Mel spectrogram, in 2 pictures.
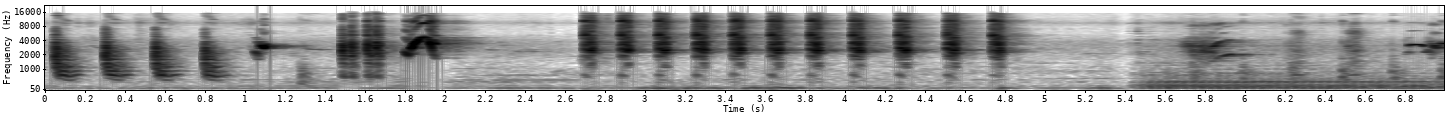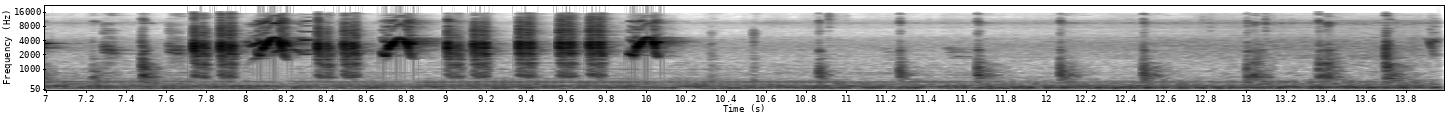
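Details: Black-winged myna singing a lively, full song meant to stimulate other birds: rapid runs of sharp repeated squawks and brief whistled notes, then a pause before louder harsh bursts return over rising background hiss and low hum.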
